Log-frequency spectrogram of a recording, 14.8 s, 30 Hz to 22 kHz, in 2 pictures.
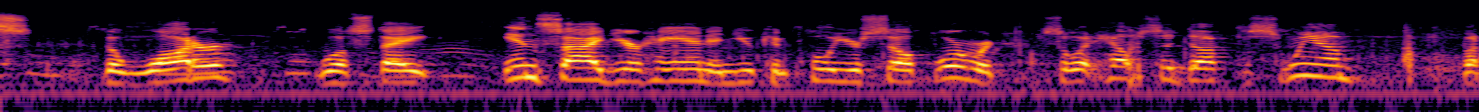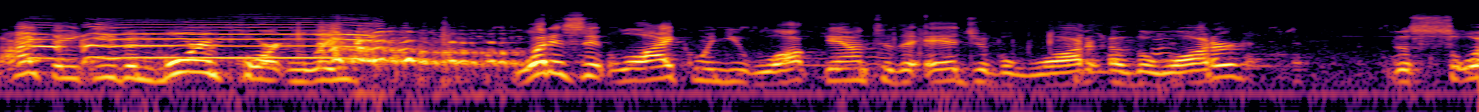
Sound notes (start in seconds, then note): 7.4 turkey gobbles; 7.4 cock crows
